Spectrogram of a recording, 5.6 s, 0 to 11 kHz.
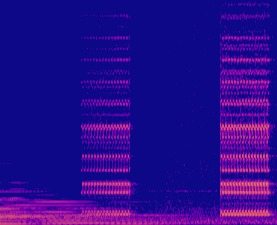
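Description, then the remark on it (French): A telephone rings in two bursts, each about a second long, with a bright, buzzing electronic tone over a low, rumbling musical background, as Domenico De Soleil receives a call in his office in London in February 1999; no one speaks. “Domenico De Soleil est dans son bureau quand il reçoit un appel.”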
